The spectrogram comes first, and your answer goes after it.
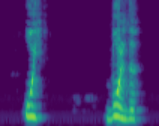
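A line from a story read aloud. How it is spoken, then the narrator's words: Startled, slightly frightened cry. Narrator (Russian): вскрикнула Лена, слегка испуганная, чем обрадованная возникшей чувствительностью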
